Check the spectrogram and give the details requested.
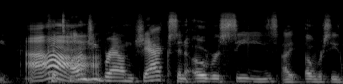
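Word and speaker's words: Ketanji: Is it Katanji? Katanji.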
